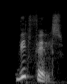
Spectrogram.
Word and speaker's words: Huitfeldt: Jeg ved ikke, om jeg udtalte det. – Ja, Huitfeldt. – Hvidtfeldt? – Okay.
